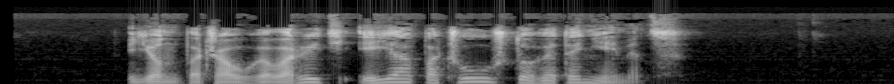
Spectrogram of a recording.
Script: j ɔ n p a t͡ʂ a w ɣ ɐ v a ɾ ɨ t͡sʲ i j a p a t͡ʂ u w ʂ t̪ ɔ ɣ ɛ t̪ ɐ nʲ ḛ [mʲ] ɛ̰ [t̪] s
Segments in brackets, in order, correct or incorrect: correct, correct

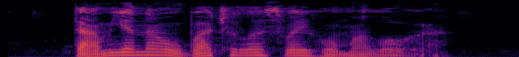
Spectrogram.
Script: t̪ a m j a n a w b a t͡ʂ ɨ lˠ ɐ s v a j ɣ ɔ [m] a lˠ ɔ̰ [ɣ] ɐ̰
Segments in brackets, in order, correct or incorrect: correct, correct

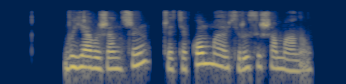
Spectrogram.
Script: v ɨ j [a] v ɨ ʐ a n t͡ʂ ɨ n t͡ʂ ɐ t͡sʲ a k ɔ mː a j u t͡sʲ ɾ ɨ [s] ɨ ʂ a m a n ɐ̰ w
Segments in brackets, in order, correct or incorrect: correct, correct

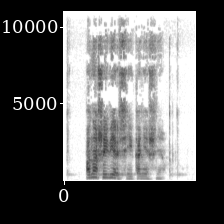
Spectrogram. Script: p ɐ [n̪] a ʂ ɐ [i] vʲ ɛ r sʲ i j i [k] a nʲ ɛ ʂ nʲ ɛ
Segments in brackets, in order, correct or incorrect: correct, incorrect, correct

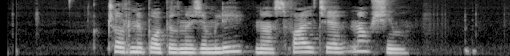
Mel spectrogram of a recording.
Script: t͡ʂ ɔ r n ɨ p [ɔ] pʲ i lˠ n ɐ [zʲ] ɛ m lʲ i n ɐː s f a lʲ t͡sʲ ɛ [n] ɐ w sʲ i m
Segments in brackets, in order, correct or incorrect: correct, correct, correct

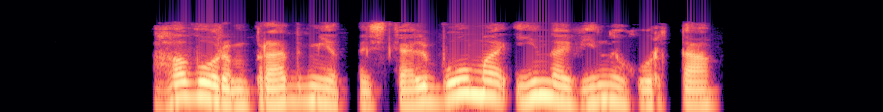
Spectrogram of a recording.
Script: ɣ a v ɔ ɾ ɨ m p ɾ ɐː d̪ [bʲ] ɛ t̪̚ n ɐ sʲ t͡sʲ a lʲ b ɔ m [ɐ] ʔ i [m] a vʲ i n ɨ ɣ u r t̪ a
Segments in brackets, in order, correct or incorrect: incorrect, correct, incorrect

